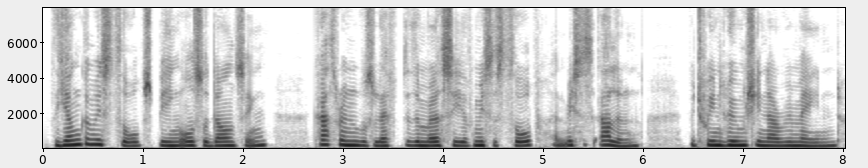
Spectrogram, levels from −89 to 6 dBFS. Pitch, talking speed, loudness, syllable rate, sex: 220 Hz, 180 wpm, -16 LUFS, 5.5 syllables/s, female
